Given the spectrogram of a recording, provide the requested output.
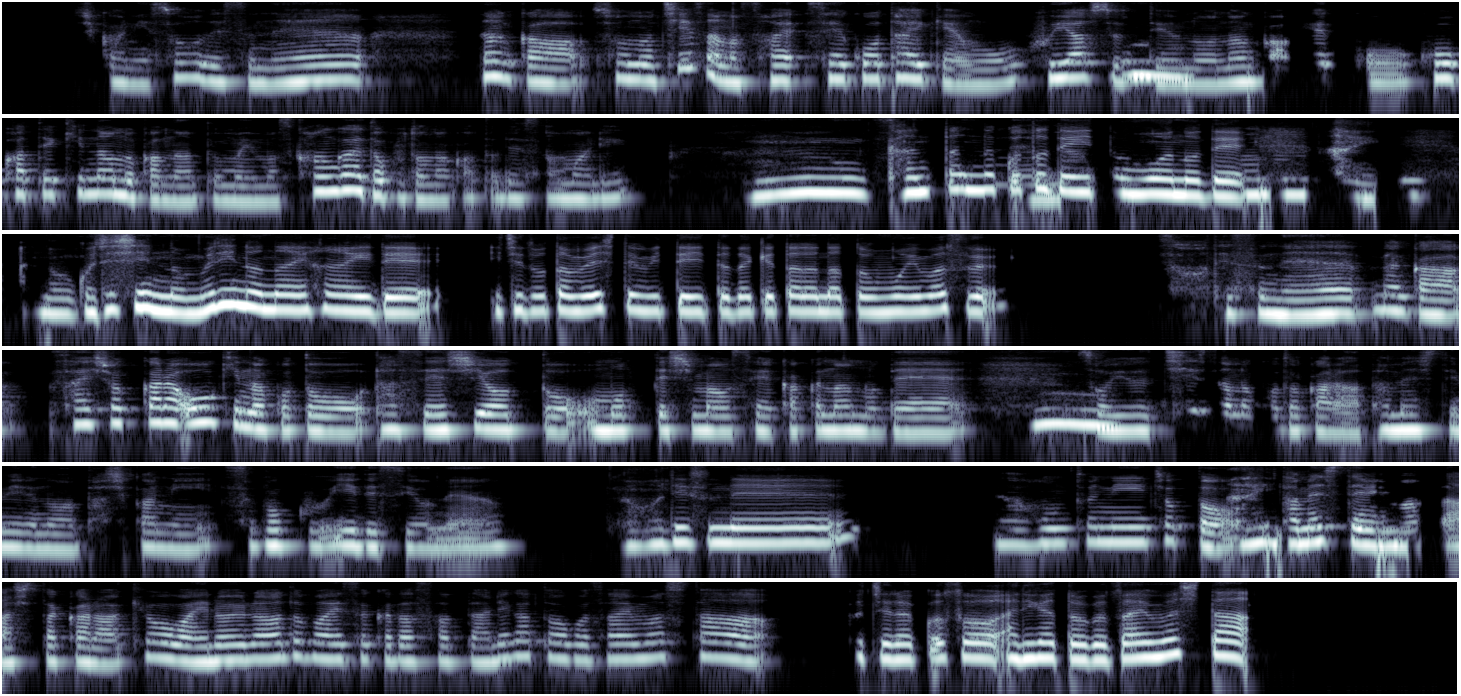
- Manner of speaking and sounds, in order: other background noise
- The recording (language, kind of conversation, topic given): Japanese, advice, 燃え尽き感が強くて仕事や日常に集中できないとき、どうすれば改善できますか？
